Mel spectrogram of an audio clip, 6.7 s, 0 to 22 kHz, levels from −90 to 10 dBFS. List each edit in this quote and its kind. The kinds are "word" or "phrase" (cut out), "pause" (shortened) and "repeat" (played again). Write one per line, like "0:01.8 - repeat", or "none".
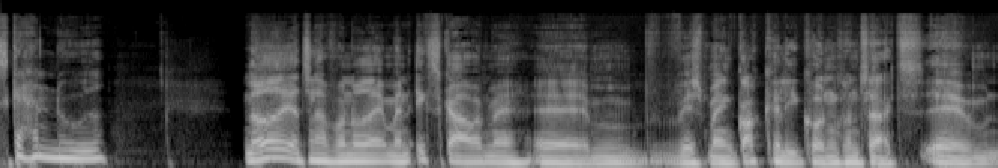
0:02.1 - word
